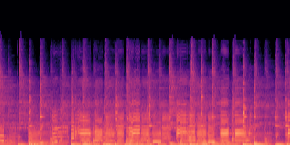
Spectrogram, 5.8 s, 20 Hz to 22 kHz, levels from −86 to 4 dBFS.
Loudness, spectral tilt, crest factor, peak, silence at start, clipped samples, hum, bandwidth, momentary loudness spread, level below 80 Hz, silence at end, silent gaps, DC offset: -18 LUFS; -4 dB/octave; 16 dB; -4 dBFS; 0 s; under 0.1%; none; 16.5 kHz; 6 LU; -30 dBFS; 0 s; none; under 0.1%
